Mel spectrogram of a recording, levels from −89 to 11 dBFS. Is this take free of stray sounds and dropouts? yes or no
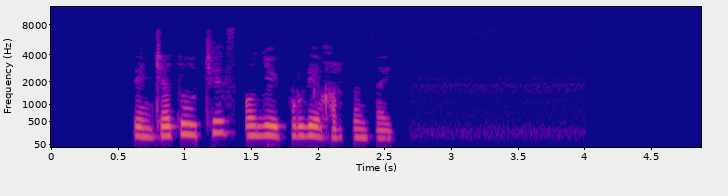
yes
